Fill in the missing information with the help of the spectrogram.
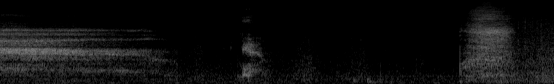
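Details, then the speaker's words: Acted sleep scene of an adult man with snoring, poor sleep and chronic fatigue: a brief snort, a pause in breathing, then a sharp gasp; an obstructive sleep apnea episode. His wife says he seems to stop breathing. "My wife says that it sounds like I actually stop breathing in my sleep."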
